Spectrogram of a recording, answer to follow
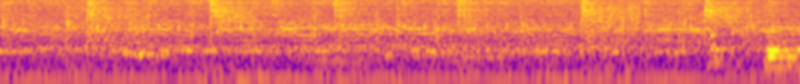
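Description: Soft background music, steady and without speech.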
